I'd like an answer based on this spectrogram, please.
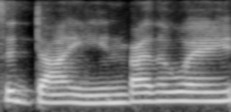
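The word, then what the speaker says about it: Dain: I'm going to pronounce it Dyne, by the way, not Dne.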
